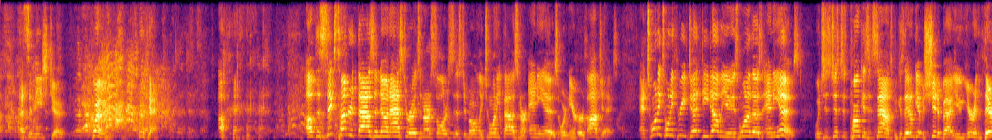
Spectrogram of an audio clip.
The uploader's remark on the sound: Recorded LIVE at the Historic Green Mill Cocktail Lounge 03/11/23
